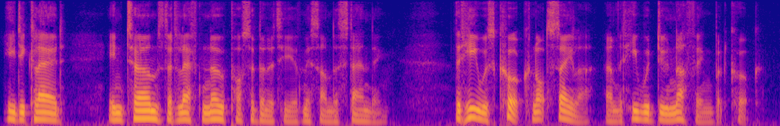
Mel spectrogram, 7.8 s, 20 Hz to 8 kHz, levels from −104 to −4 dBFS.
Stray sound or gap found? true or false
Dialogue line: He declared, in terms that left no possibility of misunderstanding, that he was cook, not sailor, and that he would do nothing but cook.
false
